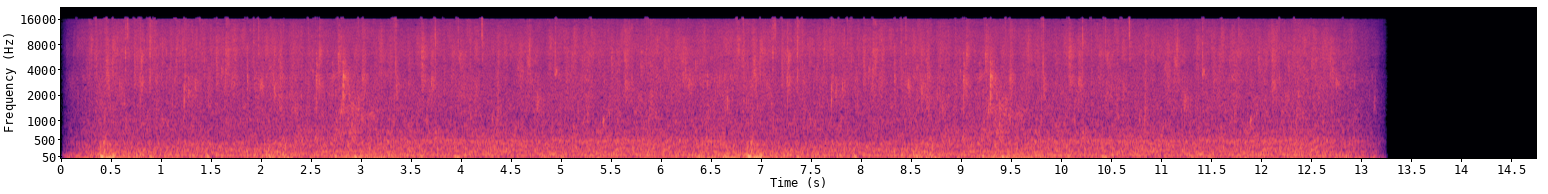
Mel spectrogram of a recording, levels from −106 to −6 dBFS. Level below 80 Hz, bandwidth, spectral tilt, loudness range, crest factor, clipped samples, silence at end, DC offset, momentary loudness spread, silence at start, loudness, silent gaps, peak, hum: -40 dBFS; 17 kHz; -2.5 dB/octave; 2 LU; 22 dB; under 0.1%; 1.55 s; under 0.1%; 3 LU; 0 s; -31 LUFS; none; -10 dBFS; none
